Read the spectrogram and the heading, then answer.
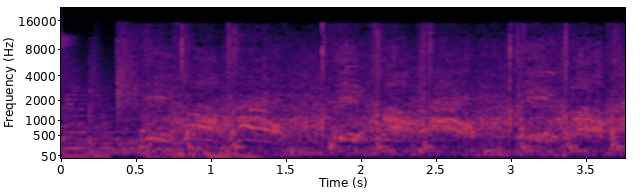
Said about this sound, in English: The crowd cheered the win of the U.S. women's national soccer team at the World Cup in France in 2019, supporting the team's long fight for equal pay.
